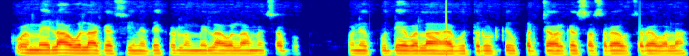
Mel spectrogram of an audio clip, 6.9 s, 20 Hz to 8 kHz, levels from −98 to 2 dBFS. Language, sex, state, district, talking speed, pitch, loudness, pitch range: Magahi, male, Bihar, Gaya, 225 wpm, 115 Hz, -17 LUFS, 110-115 Hz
